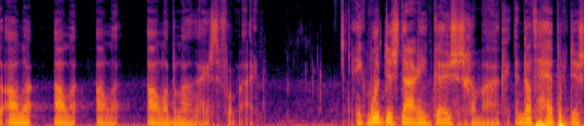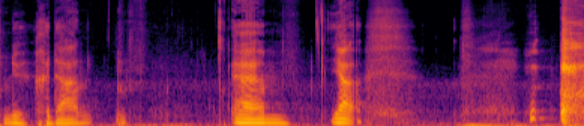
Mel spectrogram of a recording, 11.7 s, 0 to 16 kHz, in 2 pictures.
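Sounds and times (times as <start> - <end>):
speech: 0.0 - 2.7, 3.5 - 7.3, 8.1 - 9.9, 11.1 - 11.6
person coughing: 11.1 - 11.6.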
